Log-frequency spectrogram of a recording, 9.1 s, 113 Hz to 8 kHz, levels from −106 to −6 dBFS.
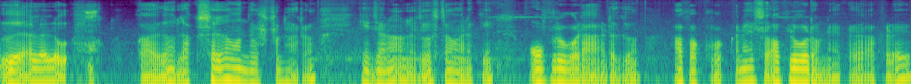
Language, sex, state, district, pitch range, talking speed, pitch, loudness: Telugu, male, Andhra Pradesh, Chittoor, 115-135 Hz, 85 wpm, 125 Hz, -19 LUFS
